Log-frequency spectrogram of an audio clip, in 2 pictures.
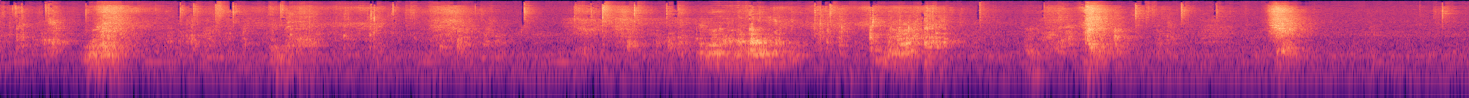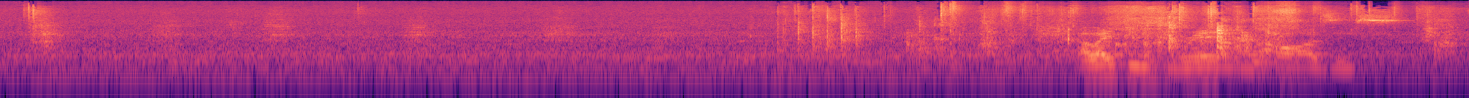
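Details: Two pet dogs, a pug and a young pitbull/ridgeback mix, boxing in play fighting; short scattered barks and yips in uneven bursts, a quiet pause, then a rising harmonic whine-growl near the end.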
